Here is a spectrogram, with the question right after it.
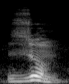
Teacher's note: is f stands for fricative this mineral produce consonant Sounds by blocking the Airstream in the mouth but not making complete closure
